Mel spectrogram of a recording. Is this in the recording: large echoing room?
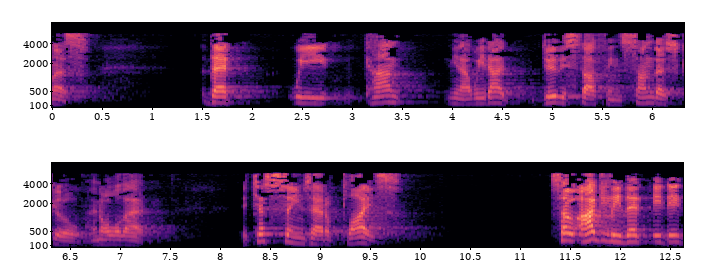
yes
